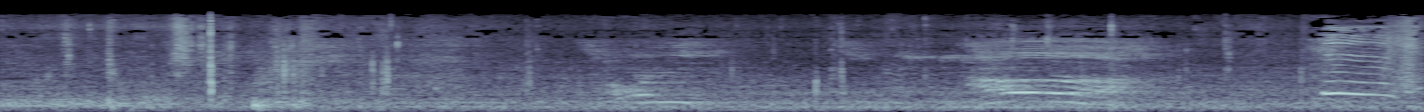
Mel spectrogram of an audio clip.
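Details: Baby macaque abandoned by its mother, crying: two loud, tonal, harmonic wails near the end, each bending upward then falling, after quieter scattered squeaks, with a steady low background hum and faint human voices.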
